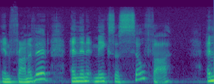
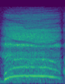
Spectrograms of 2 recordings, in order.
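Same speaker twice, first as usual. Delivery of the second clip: gasp. Retold or imitated. Discovering the sky couch.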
